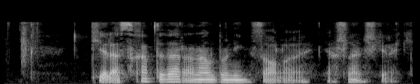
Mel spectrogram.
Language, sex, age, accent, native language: Uzbek, male, 18-24, Surxondaryo, Uzbek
